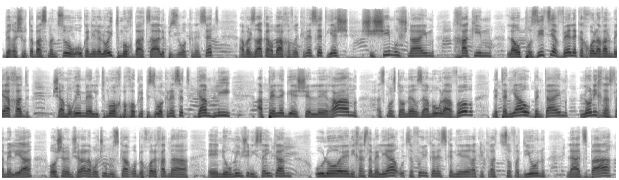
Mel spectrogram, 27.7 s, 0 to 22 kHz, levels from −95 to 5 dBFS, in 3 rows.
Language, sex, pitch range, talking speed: Hebrew, male, 155-195 Hz, 155 wpm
